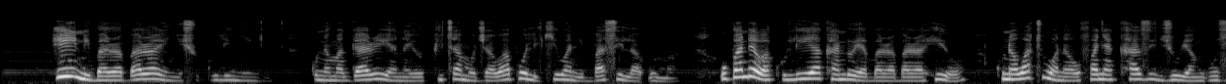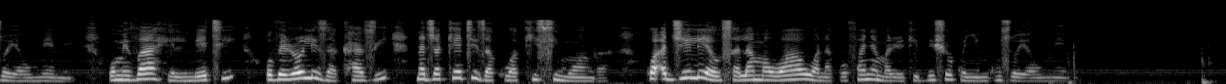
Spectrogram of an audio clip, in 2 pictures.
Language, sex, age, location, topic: Swahili, female, 18-24, Nairobi, government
